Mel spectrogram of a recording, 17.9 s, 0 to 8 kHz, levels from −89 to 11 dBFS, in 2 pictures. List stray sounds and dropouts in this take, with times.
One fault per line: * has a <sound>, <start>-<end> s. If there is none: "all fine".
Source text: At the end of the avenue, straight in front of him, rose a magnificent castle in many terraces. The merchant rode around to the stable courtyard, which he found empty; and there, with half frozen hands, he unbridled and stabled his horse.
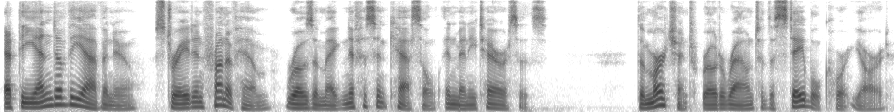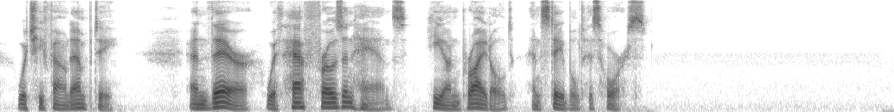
all fine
